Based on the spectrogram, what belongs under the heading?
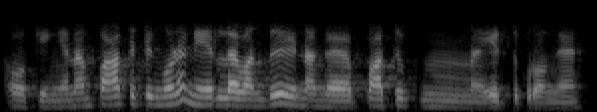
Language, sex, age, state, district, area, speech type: Tamil, female, 30-45, Tamil Nadu, Coimbatore, rural, conversation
